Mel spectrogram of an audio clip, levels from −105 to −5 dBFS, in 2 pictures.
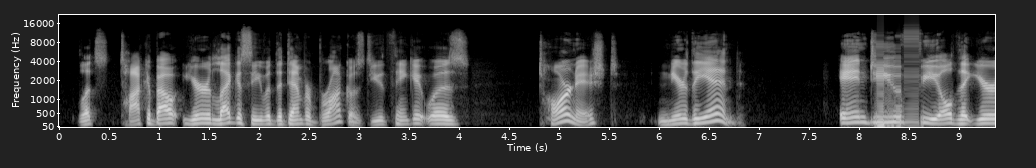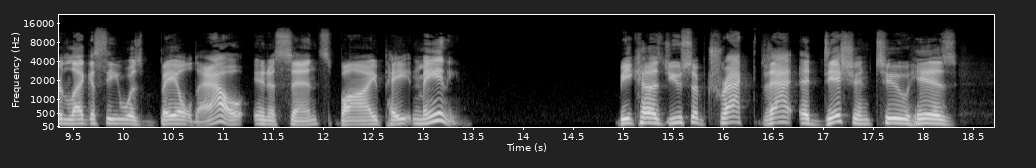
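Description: Robotic sound, likely from repeated short buffers, at 8.16–8.65 s before "that your legacy was": a 93.8 Hz buzz, roughly repeating cycles on the waveform.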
